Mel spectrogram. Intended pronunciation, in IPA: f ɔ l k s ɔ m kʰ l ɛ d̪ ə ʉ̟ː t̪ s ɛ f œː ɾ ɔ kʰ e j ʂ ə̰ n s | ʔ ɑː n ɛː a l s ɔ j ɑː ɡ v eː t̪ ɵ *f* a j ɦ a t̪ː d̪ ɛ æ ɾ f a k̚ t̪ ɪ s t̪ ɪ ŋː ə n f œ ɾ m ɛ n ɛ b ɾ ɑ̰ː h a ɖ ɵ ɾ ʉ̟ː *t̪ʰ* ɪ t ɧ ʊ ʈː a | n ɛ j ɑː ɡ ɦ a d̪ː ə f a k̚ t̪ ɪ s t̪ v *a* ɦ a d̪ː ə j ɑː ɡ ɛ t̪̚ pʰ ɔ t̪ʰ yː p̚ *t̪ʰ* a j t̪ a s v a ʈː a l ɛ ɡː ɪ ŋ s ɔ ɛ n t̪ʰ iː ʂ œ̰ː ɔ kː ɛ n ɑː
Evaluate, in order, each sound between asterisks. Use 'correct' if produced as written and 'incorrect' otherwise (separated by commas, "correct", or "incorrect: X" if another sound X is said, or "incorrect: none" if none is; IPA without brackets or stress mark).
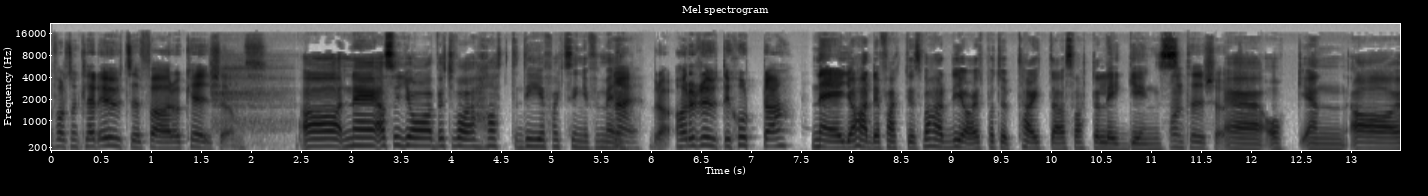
incorrect: v, incorrect: t̪, correct, correct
